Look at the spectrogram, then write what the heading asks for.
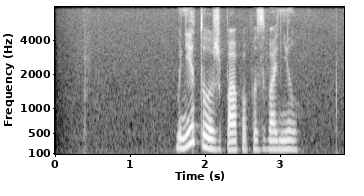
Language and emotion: Russian, positive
